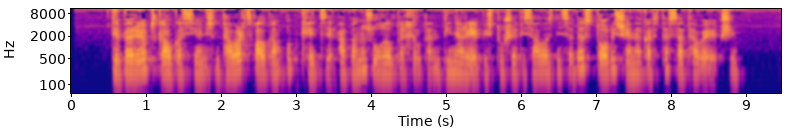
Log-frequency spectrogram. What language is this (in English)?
Georgian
